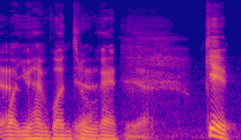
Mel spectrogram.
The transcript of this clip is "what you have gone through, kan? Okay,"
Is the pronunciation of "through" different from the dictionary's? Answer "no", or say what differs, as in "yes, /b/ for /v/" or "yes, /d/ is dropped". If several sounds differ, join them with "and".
yes, /t/ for /θ/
